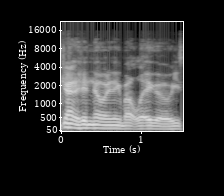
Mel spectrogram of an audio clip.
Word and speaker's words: Lego: Just be like, "Hey, just let you know if you don't if you keep saying Legos, you're gonna get a billion people like, "No, it's pronounced Lego."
